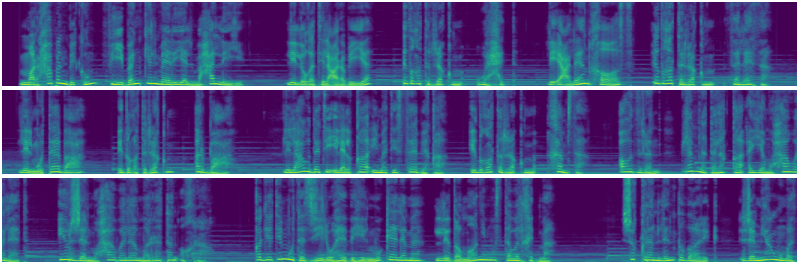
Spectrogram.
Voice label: IVR ARABIC

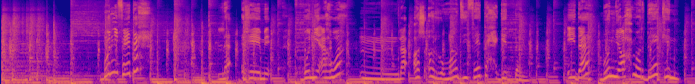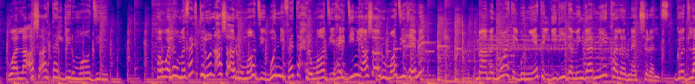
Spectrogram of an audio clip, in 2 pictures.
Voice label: EG Commercial, Arabic; Garnier

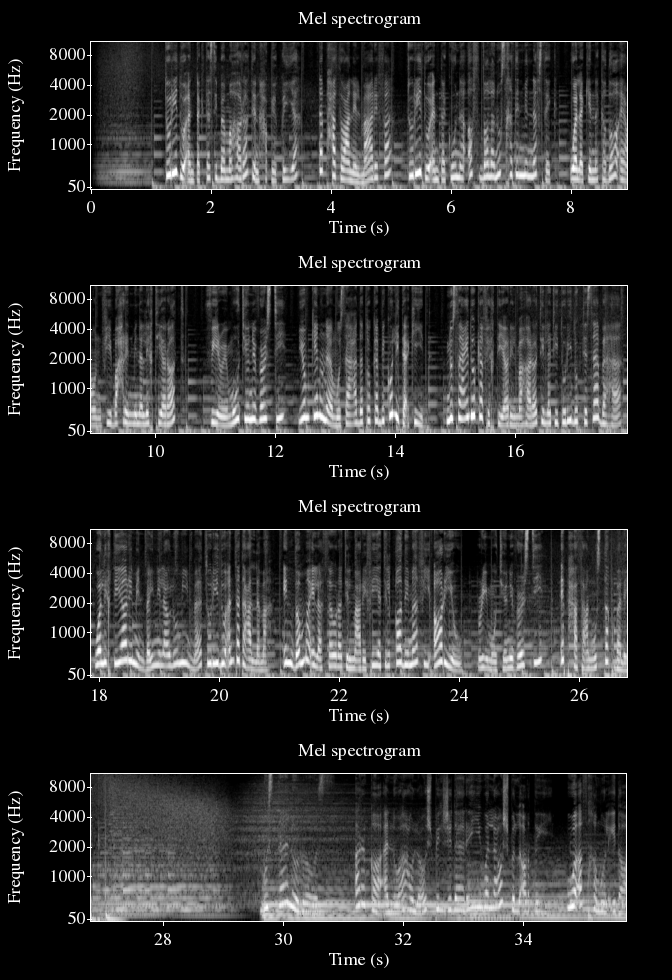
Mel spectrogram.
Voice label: MSA Egyptian

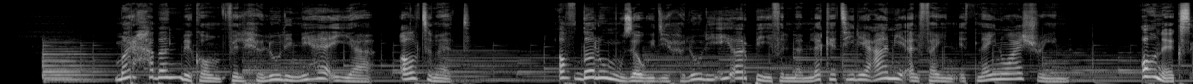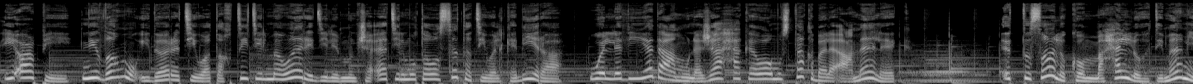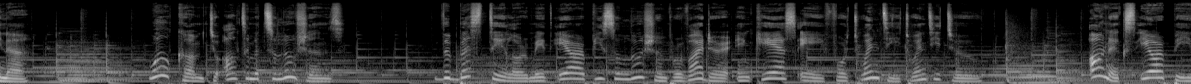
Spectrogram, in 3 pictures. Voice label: IVR VOMusic; Ultimate Solutions

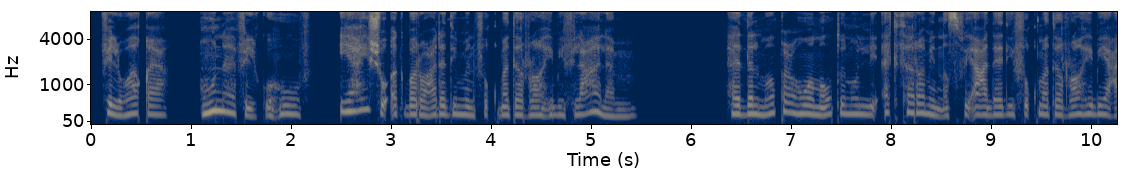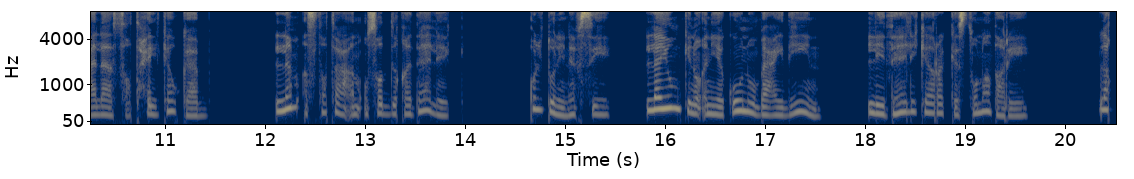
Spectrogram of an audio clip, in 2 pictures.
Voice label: modern standard arabic narration; فقمات البحر الأبيض

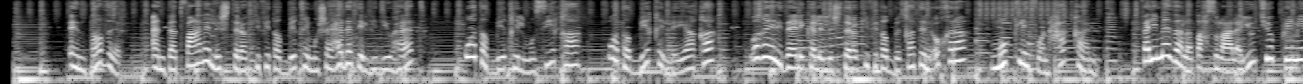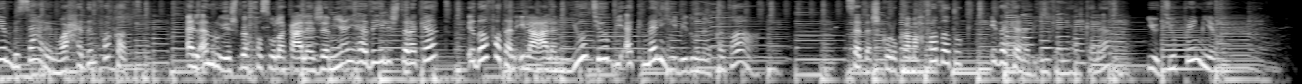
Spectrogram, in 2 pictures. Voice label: MSA Commercial, Arabic; YouTubePremium

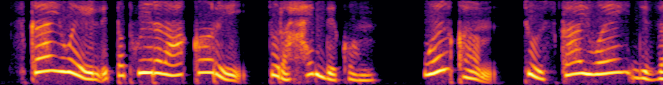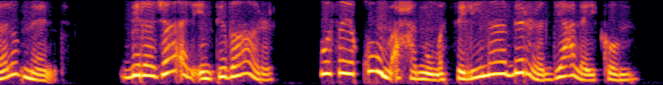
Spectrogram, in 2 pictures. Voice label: IVR; Sky way

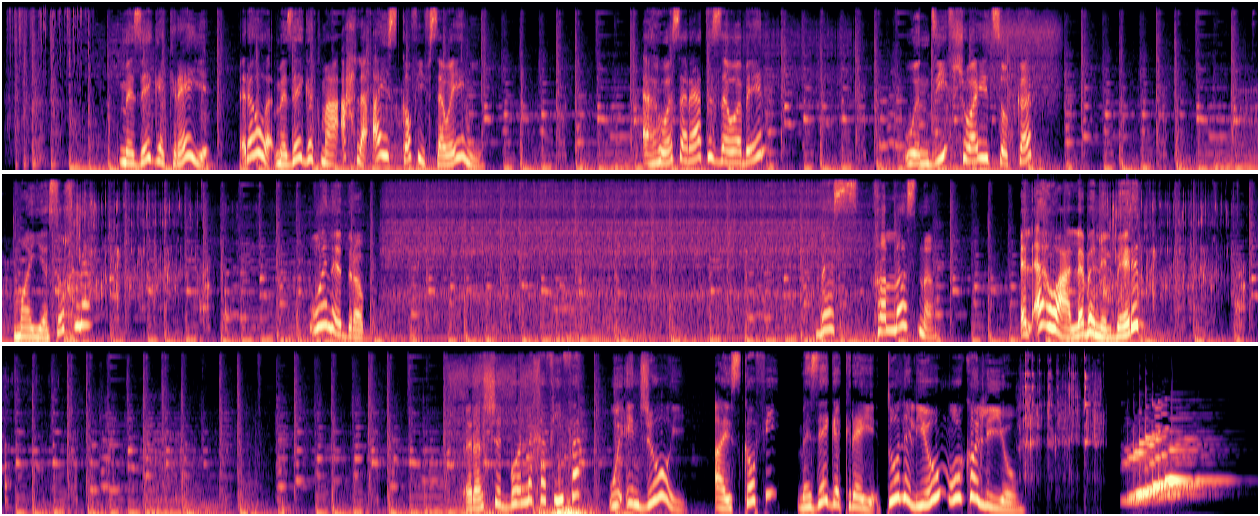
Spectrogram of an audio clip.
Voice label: EG Commercial, Arabic; Recipes2

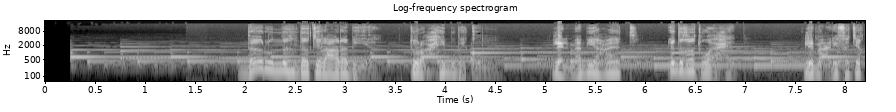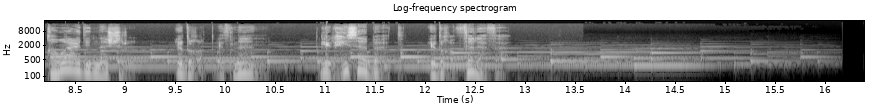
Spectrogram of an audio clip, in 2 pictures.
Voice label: IVR

